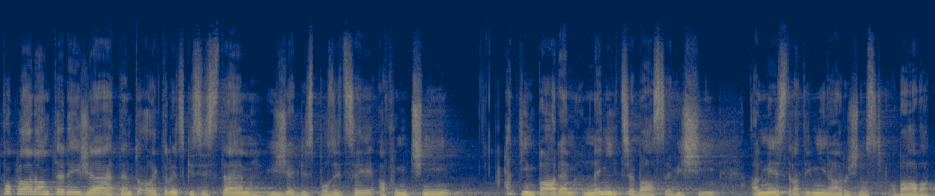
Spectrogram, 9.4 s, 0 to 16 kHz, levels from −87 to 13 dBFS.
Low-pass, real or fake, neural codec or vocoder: 14.4 kHz; real; none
